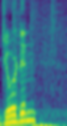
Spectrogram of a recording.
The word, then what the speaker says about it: JorPHdan: JorPHdan says that the PH is silent and we're just supposed to call him Jordan.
